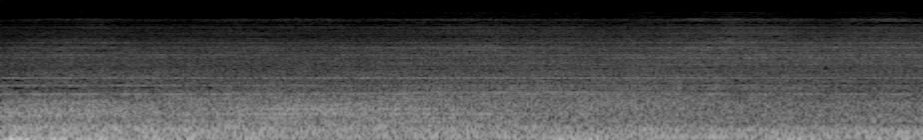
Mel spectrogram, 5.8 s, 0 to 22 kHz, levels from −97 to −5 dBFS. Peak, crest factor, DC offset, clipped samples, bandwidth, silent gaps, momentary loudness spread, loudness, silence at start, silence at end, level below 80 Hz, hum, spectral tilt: -24 dBFS; 16 dB; under 0.1%; under 0.1%; 16 kHz; none; 3 LU; -41 LUFS; 0 s; 0 s; -46 dBFS; none; -5.5 dB/octave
